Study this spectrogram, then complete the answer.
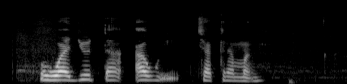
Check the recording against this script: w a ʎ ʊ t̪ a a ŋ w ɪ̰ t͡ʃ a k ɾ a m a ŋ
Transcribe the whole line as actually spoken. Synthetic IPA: w a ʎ ʊ t̪ a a w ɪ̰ t͡ʃ a k ɾ a m a ŋ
